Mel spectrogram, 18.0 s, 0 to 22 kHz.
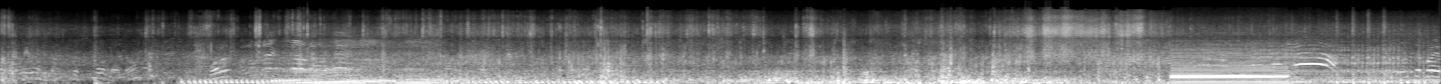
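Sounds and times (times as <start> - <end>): dirt bike engine at low revs: 2.2 - 18.0
wind on microphone: 2.3 - 16.2
loud steady drone: 3.3 - 5.7, 14.6 - 17.8
knocks from bumpy ground: 4.7 - 14.6.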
